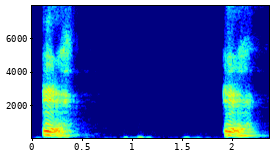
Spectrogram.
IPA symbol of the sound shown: ɪ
